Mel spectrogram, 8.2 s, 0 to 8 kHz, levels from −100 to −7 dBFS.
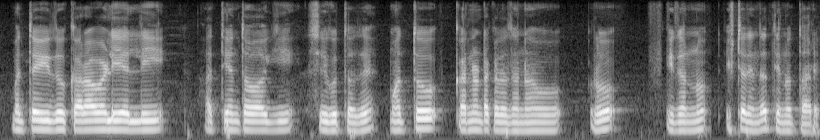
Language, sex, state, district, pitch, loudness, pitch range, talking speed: Kannada, male, Karnataka, Shimoga, 145 Hz, -18 LUFS, 140-150 Hz, 80 wpm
